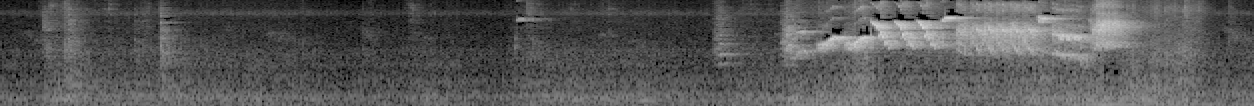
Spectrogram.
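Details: A captive-bred double-collared seedeater bursts into a fast, bright run of high chirps and trills lasting about three seconds, after a few soft clicks and scattered notes.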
